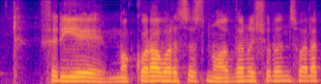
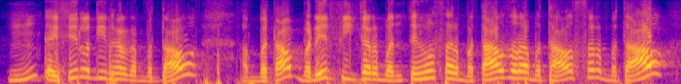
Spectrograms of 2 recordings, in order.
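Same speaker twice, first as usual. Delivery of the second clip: cheeky student taunt; 5 semitones higher, 6 dB louder than usual. Retold or imitated.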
